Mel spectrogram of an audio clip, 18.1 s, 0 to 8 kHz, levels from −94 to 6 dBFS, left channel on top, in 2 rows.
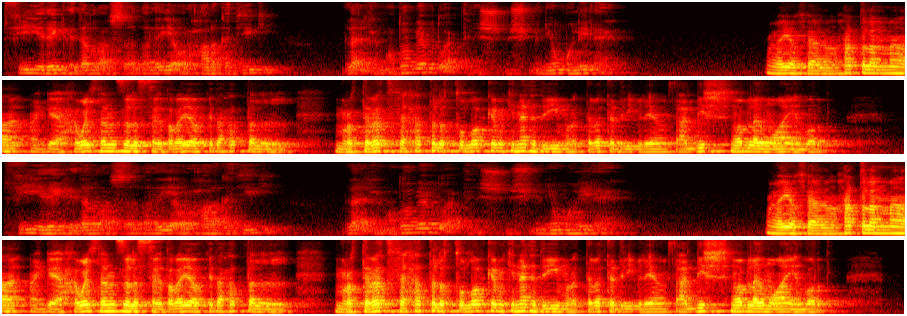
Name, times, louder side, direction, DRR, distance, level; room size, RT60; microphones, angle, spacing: voice 1, 0.0-2.7 3.4-6.1, left 1 dB, 55° left, 4.0 m, -41 dB
voice 2, 7.6-11.9 12.4-17.3, right 2 dB, 40° right, 1.1 m, -21 dB
16.5 x 10.0 x 7.1 m
head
